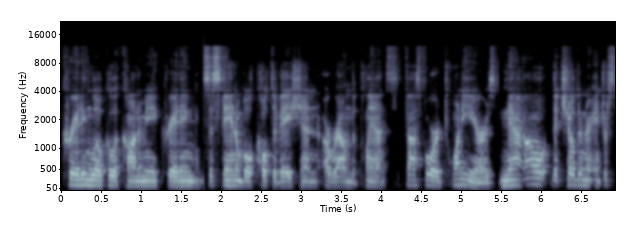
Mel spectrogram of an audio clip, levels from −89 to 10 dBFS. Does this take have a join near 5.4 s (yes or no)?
yes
